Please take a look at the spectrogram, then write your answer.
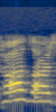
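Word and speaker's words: Khazars: a new grer encyclopedia Kars pronounced k a z a r s uh the kazars a Turkish people created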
